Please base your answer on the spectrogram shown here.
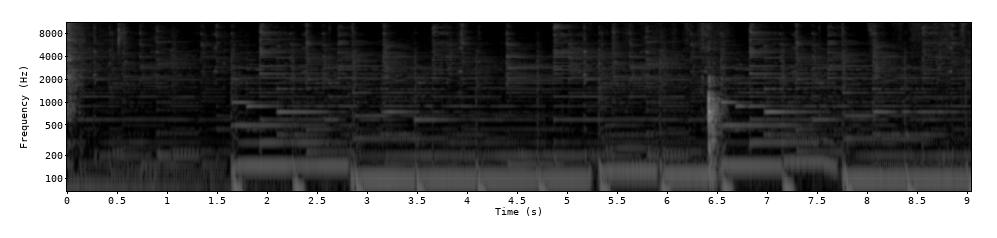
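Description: A Morakniv Amberg full-flat-grind knife with 14C28N steel slicing a tomato on a board, a steady series of soft, close chops over quiet background music, with no talking.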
